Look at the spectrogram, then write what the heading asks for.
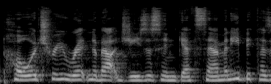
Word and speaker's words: Gethsemane: you read about it you may not have known how to pronounce it because it looks like death semane but that's not how you say it's Gethsemane this is one of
